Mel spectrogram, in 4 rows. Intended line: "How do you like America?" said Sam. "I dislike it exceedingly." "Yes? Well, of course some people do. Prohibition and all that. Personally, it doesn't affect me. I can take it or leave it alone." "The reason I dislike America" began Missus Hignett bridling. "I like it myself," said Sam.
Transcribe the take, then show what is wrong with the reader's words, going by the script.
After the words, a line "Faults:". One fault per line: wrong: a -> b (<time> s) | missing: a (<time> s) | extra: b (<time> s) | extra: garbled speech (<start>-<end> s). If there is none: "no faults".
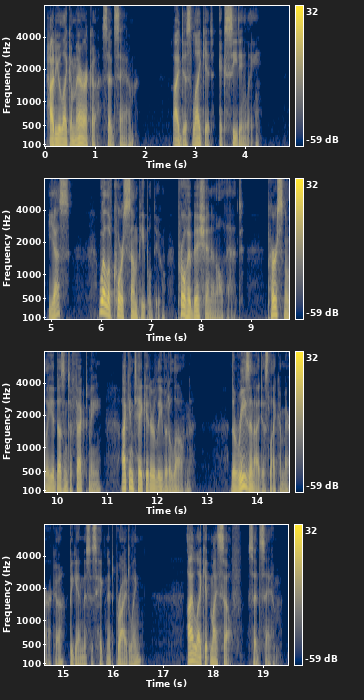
"How do you like America?" said Sam. "I dislike it exceedingly." "Yes? Well, of course some people do. Prohibition and all that. Personally, it doesn't affect me. I can take it or leave it alone." "The reason I dislike America" began Missus Hignett bridling. "I like it myself," said Sam.
Faults:
no faults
